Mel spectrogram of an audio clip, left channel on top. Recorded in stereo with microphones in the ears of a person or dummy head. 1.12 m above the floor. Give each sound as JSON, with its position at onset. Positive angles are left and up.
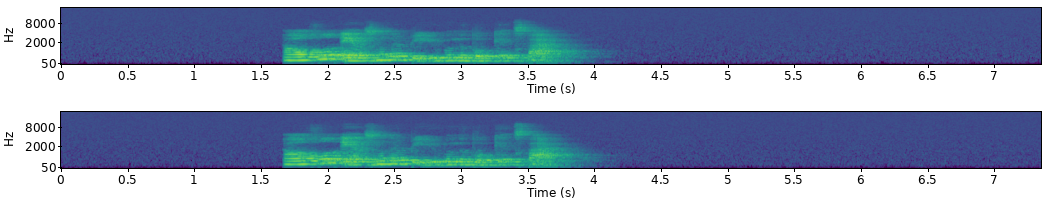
{"t": 1.7, "sound": "a woman speaking", "side_deg": 15, "distance_m": 2.5}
